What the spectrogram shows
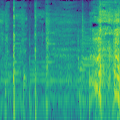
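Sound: coughing and throat clearing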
